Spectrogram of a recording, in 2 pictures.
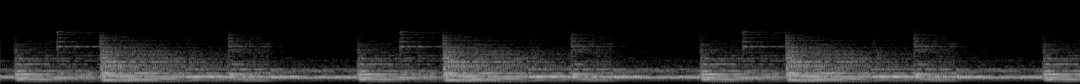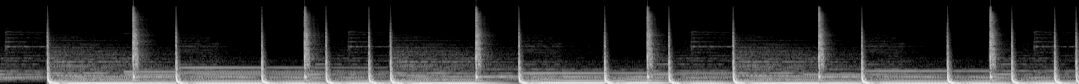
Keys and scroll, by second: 8.3 ctrl+=.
